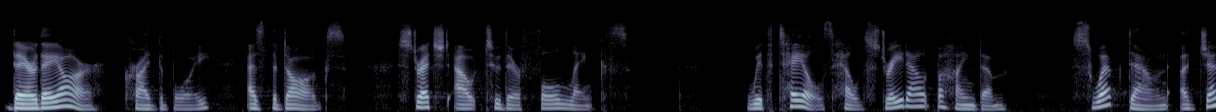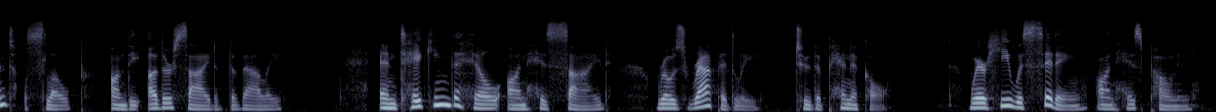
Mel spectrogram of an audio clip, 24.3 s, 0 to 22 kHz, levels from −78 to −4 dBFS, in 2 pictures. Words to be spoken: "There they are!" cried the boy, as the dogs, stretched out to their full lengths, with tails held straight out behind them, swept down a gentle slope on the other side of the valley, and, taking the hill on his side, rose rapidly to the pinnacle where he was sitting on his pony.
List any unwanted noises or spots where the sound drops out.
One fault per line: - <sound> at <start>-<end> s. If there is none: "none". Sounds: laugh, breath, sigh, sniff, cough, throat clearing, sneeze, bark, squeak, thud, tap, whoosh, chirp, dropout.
- dropout at 12.3-12.4 s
